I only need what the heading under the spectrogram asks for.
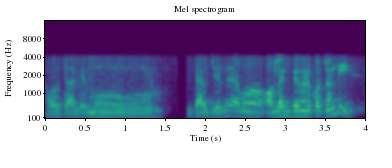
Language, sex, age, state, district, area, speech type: Odia, male, 18-30, Odisha, Jajpur, rural, conversation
